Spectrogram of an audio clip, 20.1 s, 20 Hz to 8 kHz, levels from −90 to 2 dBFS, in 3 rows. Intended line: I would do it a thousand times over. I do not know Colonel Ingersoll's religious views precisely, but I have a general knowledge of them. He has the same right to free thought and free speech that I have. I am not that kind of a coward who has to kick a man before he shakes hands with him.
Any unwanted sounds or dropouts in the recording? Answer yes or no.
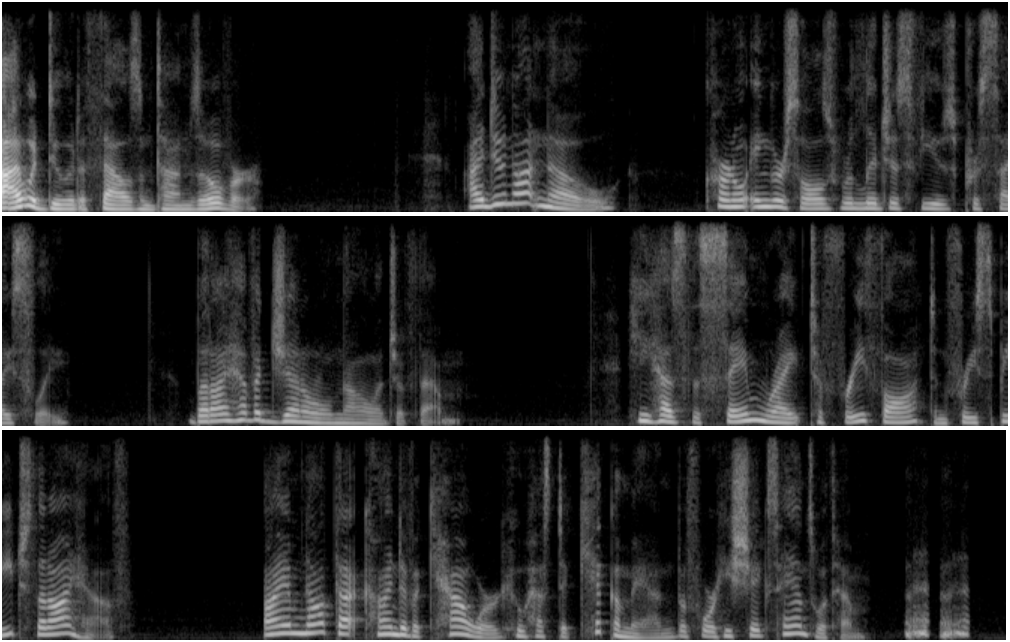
yes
